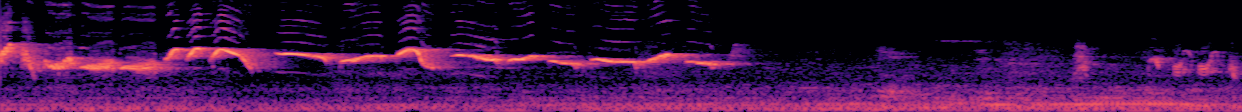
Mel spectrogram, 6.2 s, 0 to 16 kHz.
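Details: Caged songbird bought 19 May 2020, kept on stable feed and singing at all hours. A rapid chain of warbling, swooping whistles lasts about four seconds, then quieter, sparse chirps over a low room hum.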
